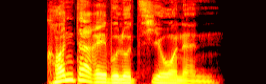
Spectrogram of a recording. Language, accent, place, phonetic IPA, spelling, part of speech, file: German, Germany, Berlin, [ˈkɔntɐʁevoluˌt͡si̯oːnən], Konterrevolutionen, noun, De-Konterrevolutionen.ogg
- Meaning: plural of Konterrevolution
